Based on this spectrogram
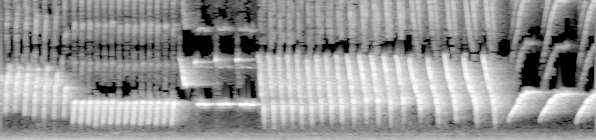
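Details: Song of a canary meant to encourage other canaries to sing, shifting through fast rattling trills at different pitches, a short steady whistle, then a run of rapid descending sweeps and a few slower rising slurs.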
